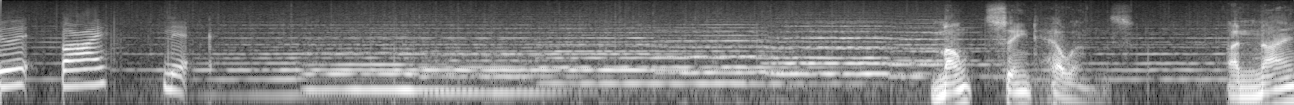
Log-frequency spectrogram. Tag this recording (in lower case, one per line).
speech
music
